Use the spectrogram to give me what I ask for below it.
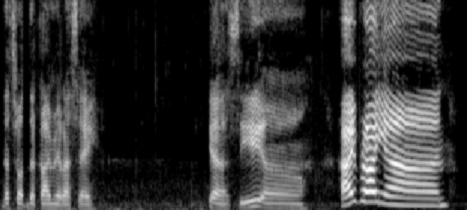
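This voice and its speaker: The voice is loud and very slow, with long, frequent pauses. Its pitch swings very widely. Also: woman, medium pitch for a woman. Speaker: vlogger. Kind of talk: casual narration of home video. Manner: animated.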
